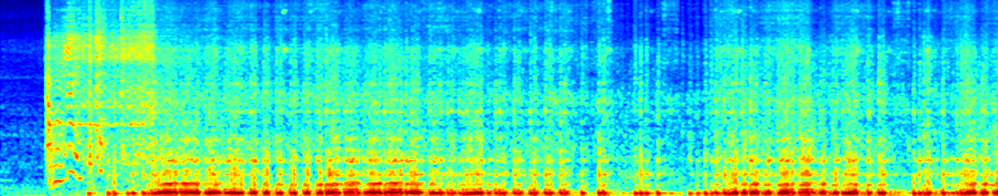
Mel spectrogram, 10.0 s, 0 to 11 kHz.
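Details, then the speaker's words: 1979 Lotus Esprit, carbureted: it cranks and catches, then runs ragged with surging and sagging revs. The glass fuel filter shows air bubbles and little flow. Fuel starvation is suspected. "is that filter empty that glass fuel filter yeah i mean i'm seeing air bubbles but i'm not seeing a lot of flow got any gas in it"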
